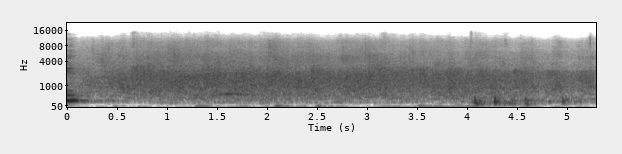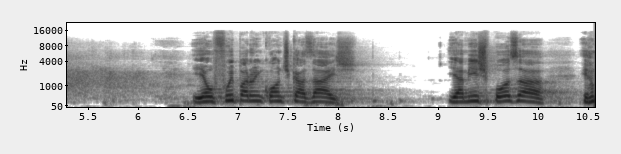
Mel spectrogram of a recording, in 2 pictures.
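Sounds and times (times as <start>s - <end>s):
speech: 0.0s - 0.3s, 6.6s - 8.2s, 9.1s - 10.5s
audience applauding: 0.0s - 6.9s.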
